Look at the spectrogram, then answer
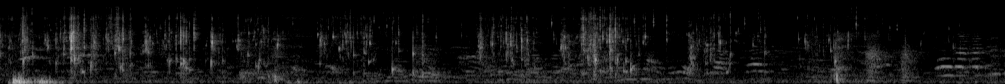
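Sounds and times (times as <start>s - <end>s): water splashing in a bucket: 0.0s - 10.0s.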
